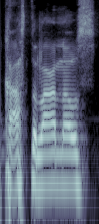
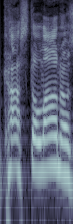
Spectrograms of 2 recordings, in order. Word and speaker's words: Castellanos: Yeah, because the double L, you have to roll it if you're Hispanic.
